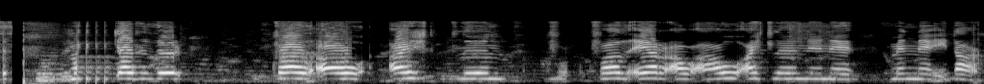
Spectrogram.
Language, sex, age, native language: Icelandic, male, 13, Icelandic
